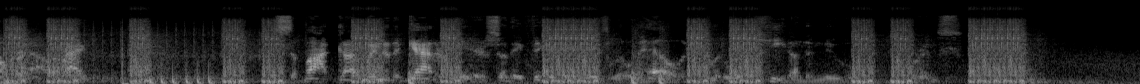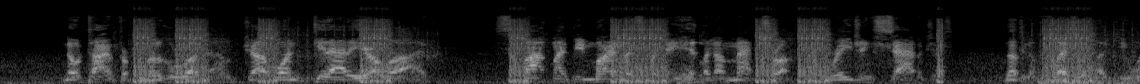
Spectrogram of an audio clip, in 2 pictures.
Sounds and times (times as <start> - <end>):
Machine gun: 0.0 - 4.8, 5.4 - 7.8, 8.5 - 10.5, 12.6 - 15.7, 16.4 - 18.3, 18.9 - 19.9, 21.7 - 22.8.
